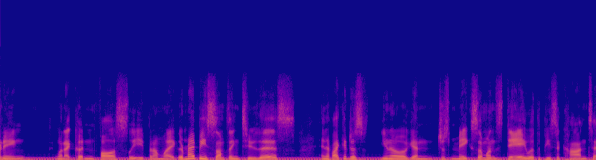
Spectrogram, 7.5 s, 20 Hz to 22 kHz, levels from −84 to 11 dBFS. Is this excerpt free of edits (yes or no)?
no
